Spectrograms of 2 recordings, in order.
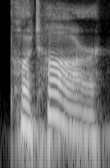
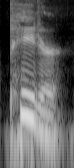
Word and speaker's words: Petyr: The narrator of A Game of Thrones pronounces Peter Baelish as Potar all the way through the book. Yes, it is spelled Petyr, but that is pronounced Peter.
